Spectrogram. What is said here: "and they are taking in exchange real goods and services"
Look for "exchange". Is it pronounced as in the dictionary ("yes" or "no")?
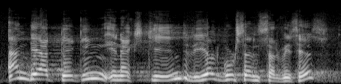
yes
